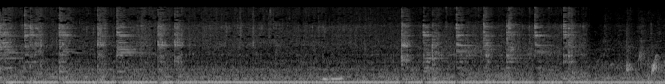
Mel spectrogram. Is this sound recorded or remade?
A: recorded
